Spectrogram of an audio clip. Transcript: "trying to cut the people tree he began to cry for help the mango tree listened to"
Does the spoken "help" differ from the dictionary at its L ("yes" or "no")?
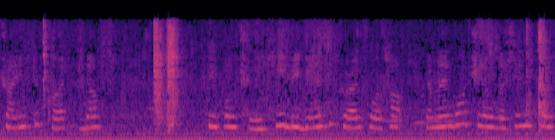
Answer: yes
